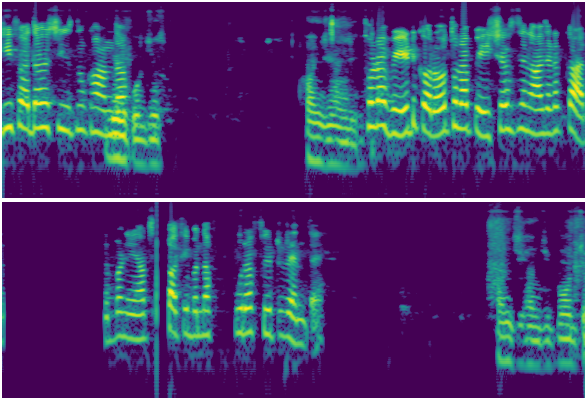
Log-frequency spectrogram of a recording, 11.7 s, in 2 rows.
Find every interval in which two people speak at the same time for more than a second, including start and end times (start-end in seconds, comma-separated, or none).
none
